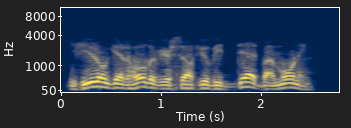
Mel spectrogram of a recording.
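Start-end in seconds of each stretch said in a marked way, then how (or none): none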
